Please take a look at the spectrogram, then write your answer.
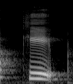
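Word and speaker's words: cape: जाए तो इसे हम केप पढ़ते हैं क्या केप अब देखिए तो इसका मतलब ए फिर कोई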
